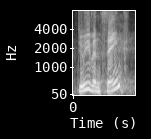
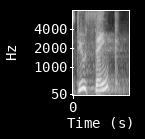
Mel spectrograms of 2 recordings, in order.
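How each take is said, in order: First: "even" punched, exasperated rise at the end; chiding quizmaster, "even" stressed. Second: You lifted higher; quizzing tone, "you" pitched up; stress on you. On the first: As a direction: Do you even think, leaning hard on "even". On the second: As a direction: Do you think with the weight on "you". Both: Acted.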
